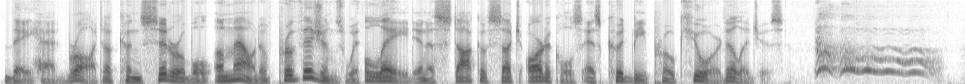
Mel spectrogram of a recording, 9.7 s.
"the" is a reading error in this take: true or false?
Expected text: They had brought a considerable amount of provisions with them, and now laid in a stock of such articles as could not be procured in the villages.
true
